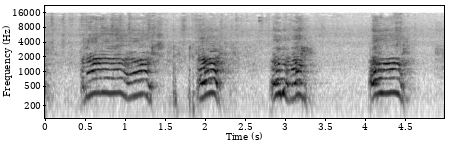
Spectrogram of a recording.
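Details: Treeing Walker Coonhounds at play give four drawn-out, tonal bays or howls, each rising then falling and lasting about half a second to a second, spaced about a second apart in a small room.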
